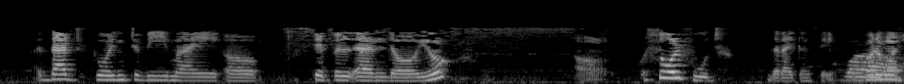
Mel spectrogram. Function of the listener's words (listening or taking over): taking over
